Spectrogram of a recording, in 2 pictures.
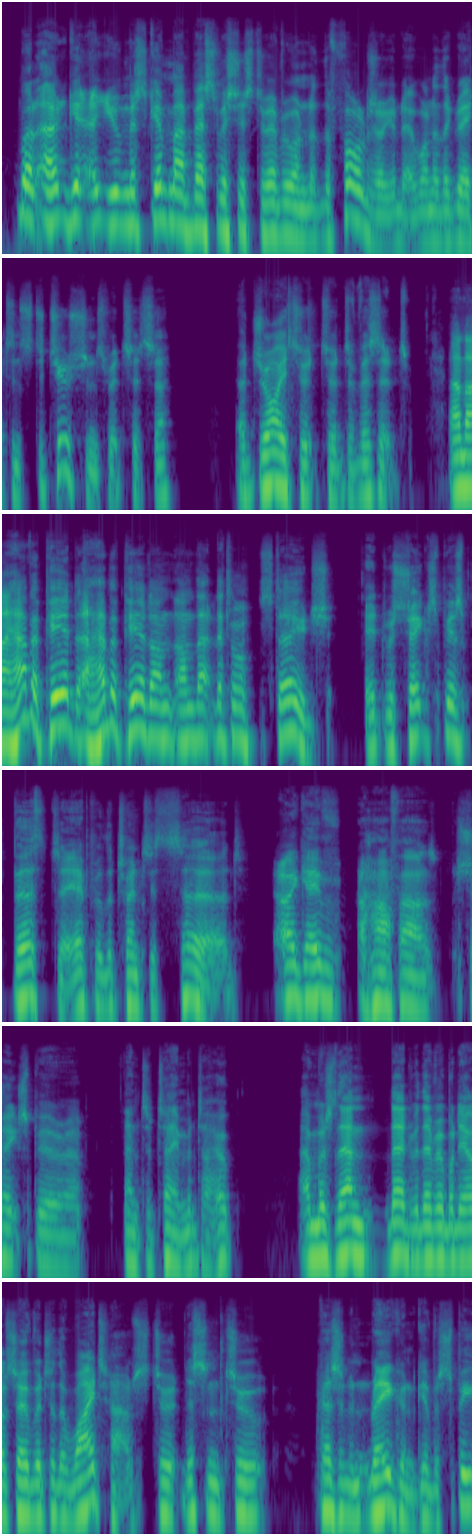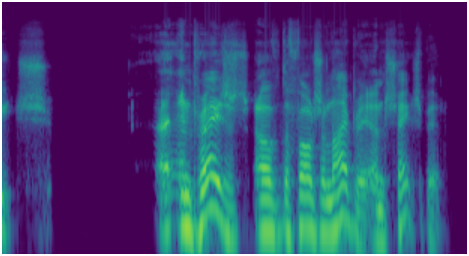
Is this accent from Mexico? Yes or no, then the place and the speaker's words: no; the north of England, United Kingdom; accent: all-purpose northern; the accent I was using is, is, is my native one, a, a, a all-purpose northern accent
